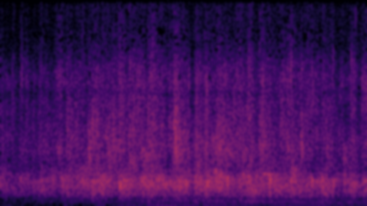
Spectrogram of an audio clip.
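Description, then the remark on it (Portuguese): A crowd claps loudly and steadily for several seconds as praise to the King of Glory, a dense wash of overlapping hand claps with no voices standing out, holding an even level throughout. “Eu te abençoo, dê um aplauso bem forte ao Rei da Glória, vamos lá.”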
